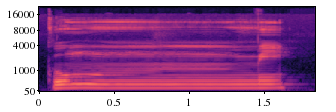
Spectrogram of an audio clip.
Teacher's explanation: Kummi ya, itu disebut dengan idghamun mimi, yaitu saat mim mati bertemu dengan mim, dibaca dengan gunnah yang panjang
